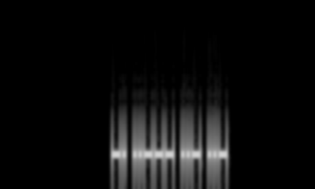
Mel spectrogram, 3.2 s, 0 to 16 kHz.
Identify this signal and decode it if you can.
Morse code, heard as a keyed tone, about 44 wpm, 700 Hz. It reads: N2UU
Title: Easy Call Signs Repeated 2x - 45wpm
